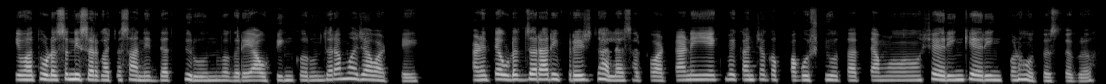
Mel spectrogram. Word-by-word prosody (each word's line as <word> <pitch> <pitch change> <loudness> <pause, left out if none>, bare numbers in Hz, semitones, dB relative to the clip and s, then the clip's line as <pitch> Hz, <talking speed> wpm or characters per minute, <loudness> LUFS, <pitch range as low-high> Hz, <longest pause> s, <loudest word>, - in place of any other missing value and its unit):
किंवा 215 -1 +5
थोडंसं 230 0 +4
निसर्गाच्या 205 -3 +2
सानिध्यात 190 -3 -1
फिरून 185 -5 -1
वगैरे 180 -1 -2
आउटिंग 185 +1 0
करून 195 -1 -3
जरा 220 +4 0
मजा 250 -4 +2
वाटते 170 -5 -3 0.6
आणि 205 +1 +2
तेवढंच 225 -2 +3
जरा 235 -1 +6
रिफ्रेश 220 -2 +1
झाल्यासारखं 190 -5 -1
वाटतं 185 +2 -1
आणि 215 +1 +2
एकमेकांच्या 220 0 -2
गप्पा 215 -2 -3
गोष्टी 205 +1 -3
होतात, 195 -2 -2
त्यामुळं 195 0 -3
शेअरिंग-केअरिंग 205 -2 +2
पण 205 0 -2
होतं 175 -7 -2
सगळं 155 -1 -7
205 Hz, 145 wpm, -23 LUFS, 190-220 Hz, 0.6 s, जरा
